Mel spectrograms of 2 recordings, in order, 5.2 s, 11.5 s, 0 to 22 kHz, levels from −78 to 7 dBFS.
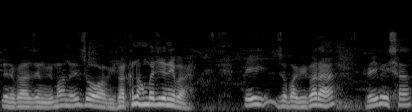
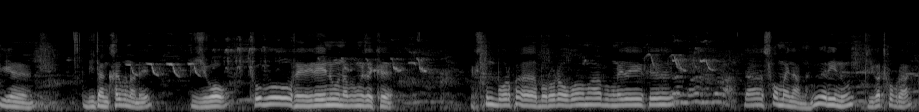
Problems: constant background noise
